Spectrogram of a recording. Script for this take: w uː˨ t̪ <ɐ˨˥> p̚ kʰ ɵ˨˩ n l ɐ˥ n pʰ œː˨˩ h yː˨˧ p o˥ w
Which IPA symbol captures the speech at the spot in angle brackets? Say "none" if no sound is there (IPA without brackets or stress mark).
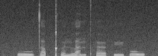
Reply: ɐ˨˥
